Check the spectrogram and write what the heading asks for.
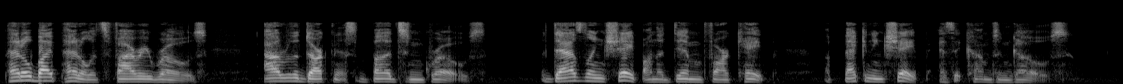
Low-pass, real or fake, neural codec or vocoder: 7.2 kHz; real; none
